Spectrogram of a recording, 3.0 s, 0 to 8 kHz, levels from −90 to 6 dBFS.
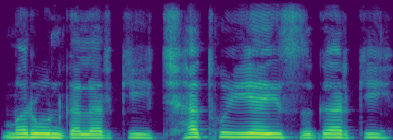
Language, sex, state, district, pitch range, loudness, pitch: Hindi, female, Haryana, Charkhi Dadri, 175-195 Hz, -15 LUFS, 190 Hz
